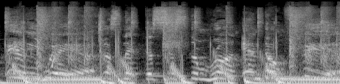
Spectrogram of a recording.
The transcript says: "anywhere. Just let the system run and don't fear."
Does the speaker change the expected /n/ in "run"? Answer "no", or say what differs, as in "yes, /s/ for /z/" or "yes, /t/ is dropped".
no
